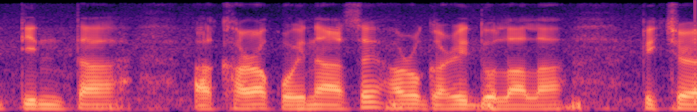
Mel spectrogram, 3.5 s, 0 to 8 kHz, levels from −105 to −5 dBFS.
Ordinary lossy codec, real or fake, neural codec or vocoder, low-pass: none; real; none; 7.2 kHz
